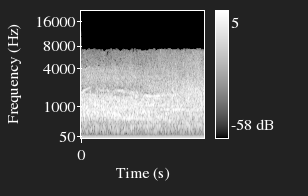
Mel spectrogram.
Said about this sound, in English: No, to tell you, the audience round of applause showed how much they appreciated it.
